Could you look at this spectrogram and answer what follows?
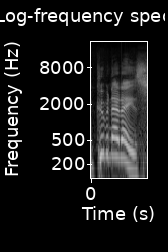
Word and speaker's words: Kubernetes: not heard of it is a Greek word which a gentleman in the audience early today had told me off of pronouncing wrong but I said I pronounced it better than most of my American colleagues so apologies to to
